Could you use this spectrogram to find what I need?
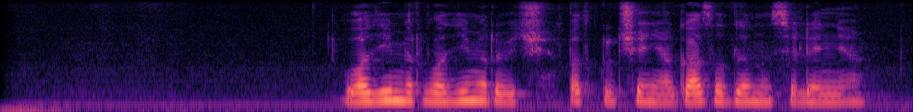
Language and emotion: Russian, neutral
